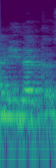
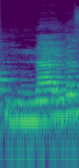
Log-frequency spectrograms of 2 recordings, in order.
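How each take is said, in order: First: The first vowel sounds like 'ee'. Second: The first vowel sounds like 'eye'. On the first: "या नीदर speak करो, both are correct" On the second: "इसे भी आप नाइदर speak करो"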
